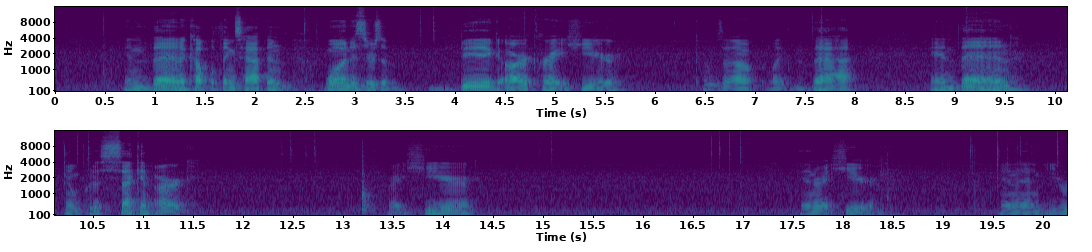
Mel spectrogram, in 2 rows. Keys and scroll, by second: 2.6 a, 9.2 a, 19.7 e.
